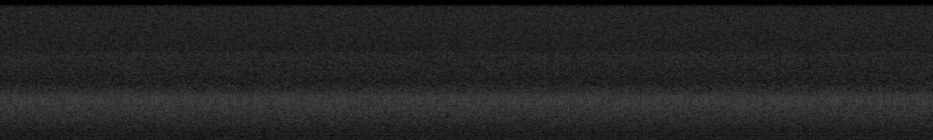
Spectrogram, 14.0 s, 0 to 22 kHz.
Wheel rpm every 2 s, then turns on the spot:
0, 0, 0, 0, 0, 0, 0.
none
